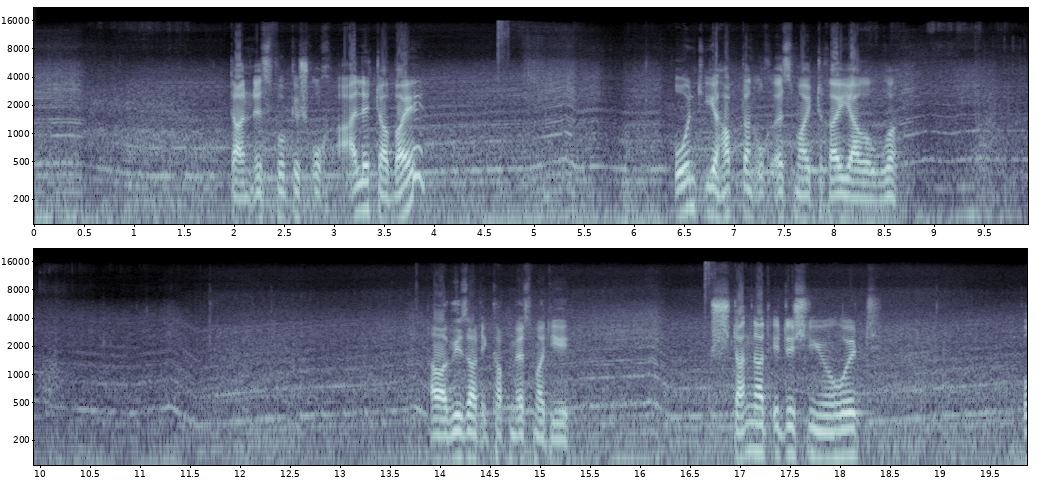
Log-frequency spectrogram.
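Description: A racing car engine hums steadily, rising and falling in pitch.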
